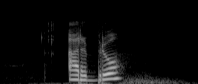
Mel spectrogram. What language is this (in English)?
Swedish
